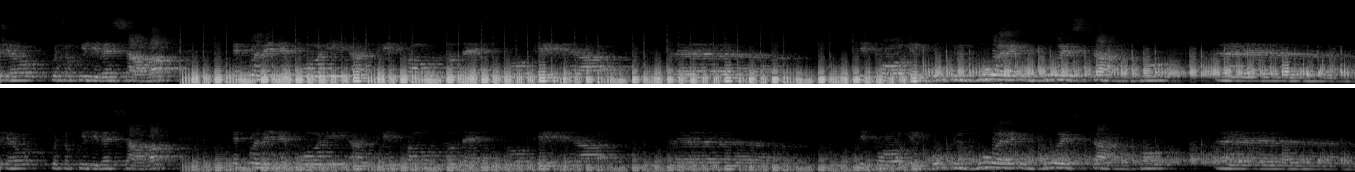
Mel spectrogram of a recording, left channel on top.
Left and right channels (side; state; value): right; quieter; 12.0 dB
